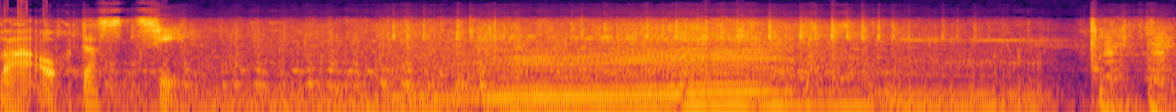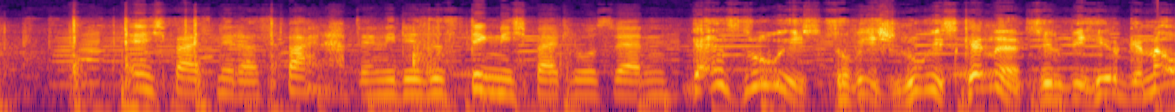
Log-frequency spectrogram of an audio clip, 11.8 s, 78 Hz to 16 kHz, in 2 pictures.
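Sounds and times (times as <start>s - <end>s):
speech: 0.0s - 1.2s, 6.5s - 11.7s
truck loaded with melons driving: 0.0s - 5.8s
rough clatter: 0.2s - 5.2s.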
